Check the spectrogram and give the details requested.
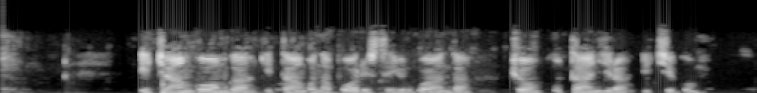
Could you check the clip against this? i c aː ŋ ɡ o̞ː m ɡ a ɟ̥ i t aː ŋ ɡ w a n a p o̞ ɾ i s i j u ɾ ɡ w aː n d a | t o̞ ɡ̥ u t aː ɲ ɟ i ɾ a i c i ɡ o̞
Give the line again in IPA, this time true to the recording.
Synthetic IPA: i c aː ŋ ɡ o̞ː m ɡ a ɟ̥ i t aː ŋ ɡ w a n a p o̞ ɾ i s i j u ɾ ɡ w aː n d a | c o̞ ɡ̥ u t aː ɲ ɟ i ɾ a i c i ɡ o̞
